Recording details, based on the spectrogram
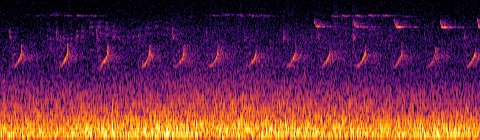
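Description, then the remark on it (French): Steady wind rushes across a vast marsh overlooked at the Lac de Cousseau under a grey sky, while a bird repeats a short rising chirp about twice a second, joined by other thin, high whistled notes. No one speaks. “Du vent, des oiseaux.”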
